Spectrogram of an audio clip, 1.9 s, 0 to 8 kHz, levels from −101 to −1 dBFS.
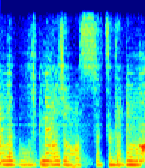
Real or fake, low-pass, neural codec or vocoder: fake; 7.2 kHz; codec, 44.1 kHz, 0.9 kbps, DAC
